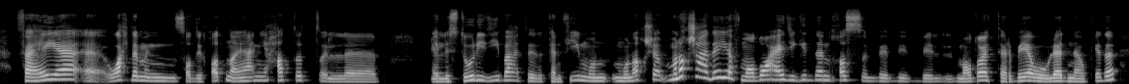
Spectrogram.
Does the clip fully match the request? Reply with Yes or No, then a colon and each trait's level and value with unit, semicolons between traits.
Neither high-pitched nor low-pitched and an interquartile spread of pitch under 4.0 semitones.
No: medium, 175 Hz; average, 5.2 semitones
